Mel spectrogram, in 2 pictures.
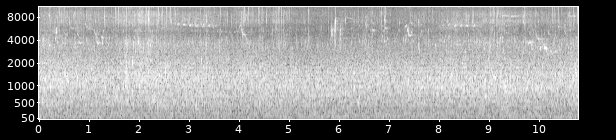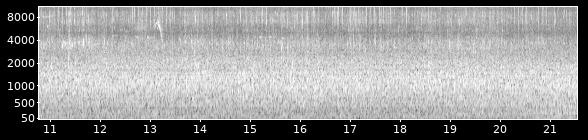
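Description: Steady rush of flowing river water over a gravel bank, an even hiss with no breaks. A few faint, short, high chirps come through here and there, and a low hum starts near the end.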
